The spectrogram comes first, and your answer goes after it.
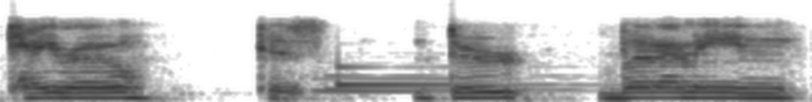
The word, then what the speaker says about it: Cairo: Cairo which is filled like Cairo but you pronounced Cairo cuz dirt but I mean it looks like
